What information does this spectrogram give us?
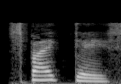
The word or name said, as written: spikedace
